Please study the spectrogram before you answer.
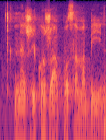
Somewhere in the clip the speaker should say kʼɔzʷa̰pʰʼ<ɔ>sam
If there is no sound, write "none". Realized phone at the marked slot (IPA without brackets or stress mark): ɔ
